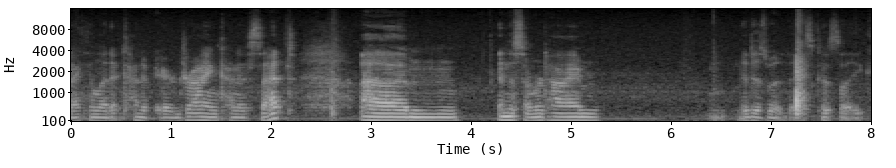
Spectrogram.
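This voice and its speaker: Over a noisy background, a man with a medium-pitched voice rambles casually in his vlog about his personal routine. He speaks to camera conversationally and keeps interrupting himself.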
